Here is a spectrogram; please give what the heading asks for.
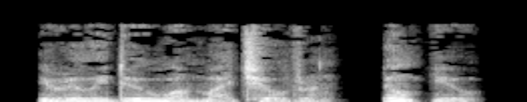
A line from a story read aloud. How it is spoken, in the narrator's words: Sean whispered in her ear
